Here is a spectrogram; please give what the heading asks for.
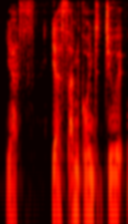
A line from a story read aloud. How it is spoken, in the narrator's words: whispered Cassie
